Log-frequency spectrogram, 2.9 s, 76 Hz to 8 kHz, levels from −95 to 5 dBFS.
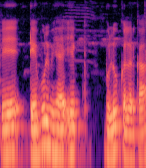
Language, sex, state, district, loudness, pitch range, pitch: Hindi, male, Bihar, Katihar, -15 LUFS, 105-120 Hz, 115 Hz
